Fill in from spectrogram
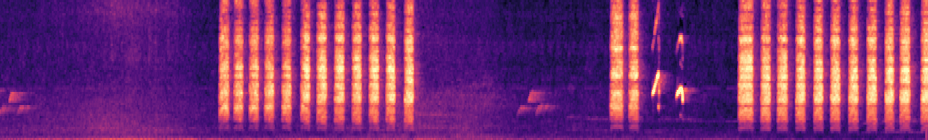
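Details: Ashy drongo voice used to attract and trap wild drongos: long rhythmic runs of grating, buzzy notes about three per second, broken by faint whistles and a quick squeaky phrase, with soft low rumble early on.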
